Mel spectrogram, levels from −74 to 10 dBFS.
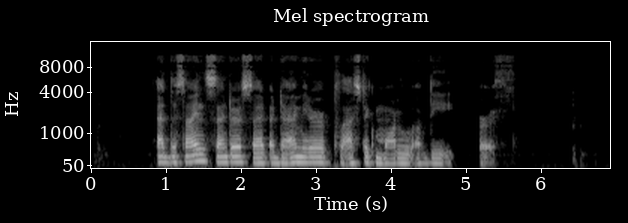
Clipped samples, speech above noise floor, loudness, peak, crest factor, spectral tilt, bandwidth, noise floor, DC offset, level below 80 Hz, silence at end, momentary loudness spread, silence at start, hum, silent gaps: under 0.1%; 53 dB; -23 LUFS; -6 dBFS; 18 dB; -4.5 dB/octave; 11.5 kHz; -75 dBFS; under 0.1%; -52 dBFS; 1.35 s; 14 LU; 0.9 s; none; none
